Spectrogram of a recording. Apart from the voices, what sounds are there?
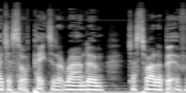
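No everyday noise stands out behind the speech.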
